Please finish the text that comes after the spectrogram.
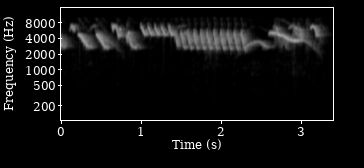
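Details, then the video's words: Yellow-rumped seedeater and canary hybrid (pintagol) coming out of molt, singing: high, fast warbling phrases of sweeping whistles and rapid buzzy trills, one long rattling trill, then a clear descending whistle and a final quick flourish. "pintagol-Yellow-rump x canary"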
